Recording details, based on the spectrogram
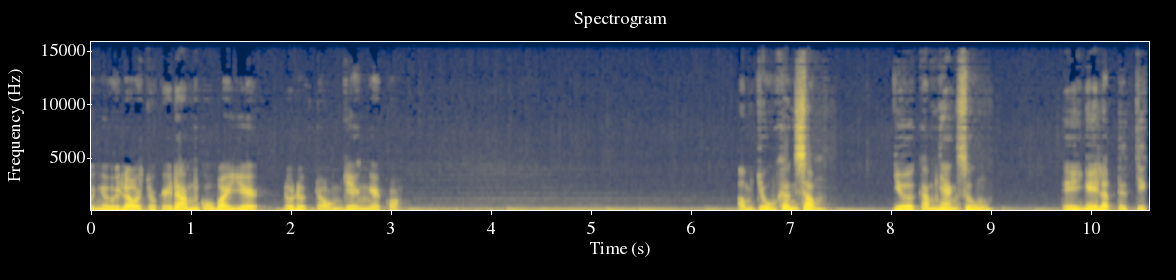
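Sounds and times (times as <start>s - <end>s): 
speech: 0.0s - 3.2s, 6.5s - 9.1s, 9.8s - 10.5s
rain falling outside: 0.0s - 10.5s.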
